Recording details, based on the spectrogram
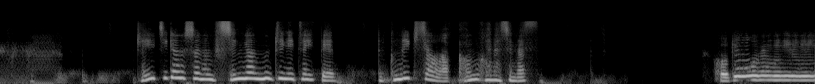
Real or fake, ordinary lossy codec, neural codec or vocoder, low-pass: fake; none; codec, 16 kHz, 0.5 kbps, FreqCodec, smaller model; none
